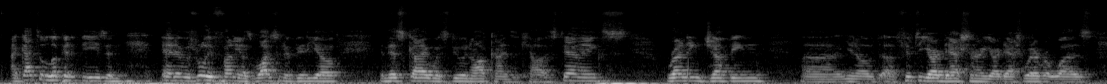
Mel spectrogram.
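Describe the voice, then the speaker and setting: Male voice at a fairly high pitch and fairly quick pace, ordinary pitch variation, audible room echo and noticeable background noise. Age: 60s. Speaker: gun holster reviewer. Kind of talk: casual product review. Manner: halting, with fillers.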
